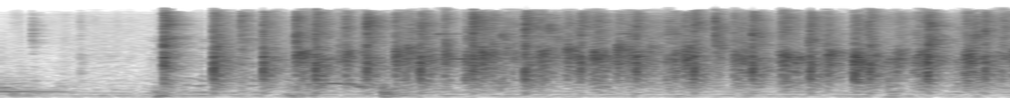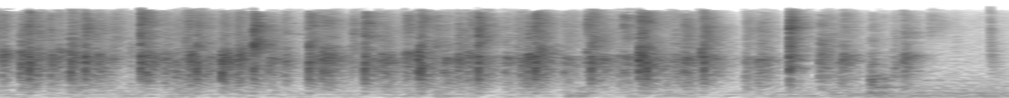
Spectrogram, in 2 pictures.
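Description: Small audience applauding in a small room. The clapping starts about a second in, runs on steadily and dies away just before the end.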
